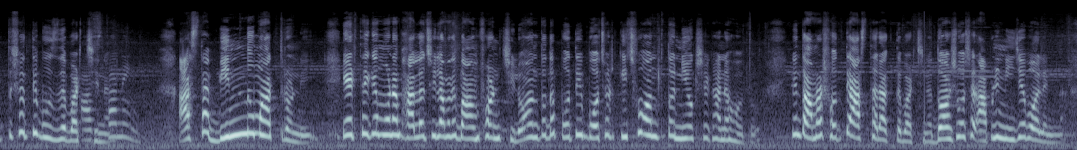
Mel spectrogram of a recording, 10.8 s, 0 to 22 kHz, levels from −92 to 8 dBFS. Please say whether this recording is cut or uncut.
uncut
